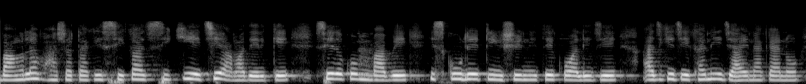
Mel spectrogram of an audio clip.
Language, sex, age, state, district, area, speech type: Bengali, female, 45-60, West Bengal, Nadia, rural, spontaneous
